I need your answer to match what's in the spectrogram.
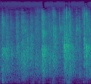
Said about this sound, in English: Let's give Corey a round of applause.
